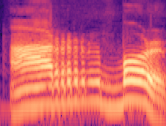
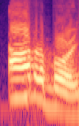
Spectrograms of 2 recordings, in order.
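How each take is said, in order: First: The stress is on the last syllable. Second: The stress is on the first syllable. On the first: The speaker calls it wrong. "규칙은 자음으로 끄니까 마지막 음절이죠" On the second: The speaker calls it right. "불규칙하게 여기에 강세가 오는 경우"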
